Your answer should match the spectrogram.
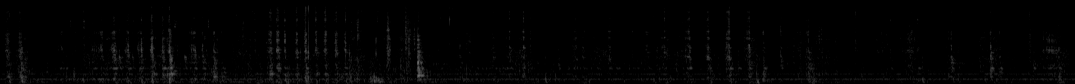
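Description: Faint, irregular small clicks and scratches of a deep U-shaped hand gouge (Stich 11, 6 mm) paring shallow cuts in lime wood, with a couple of slightly louder snicks about four seconds in. A faint steady hum runs underneath.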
